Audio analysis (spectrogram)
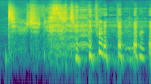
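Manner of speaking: high, whispered copy of "Deirdre needs to talk about Berlin"; mocking whisper. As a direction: echo the line back in a breathy mock hush. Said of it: "The way you say it".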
